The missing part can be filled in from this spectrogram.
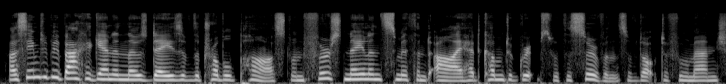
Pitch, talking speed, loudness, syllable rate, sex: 210 Hz, 250 wpm, -18 LUFS, 5.2 syllables/s, female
